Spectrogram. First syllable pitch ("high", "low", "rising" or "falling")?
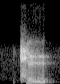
low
